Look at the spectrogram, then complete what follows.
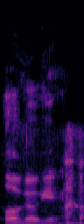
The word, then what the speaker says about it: bulgogi: It's pronounced bulgogi.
